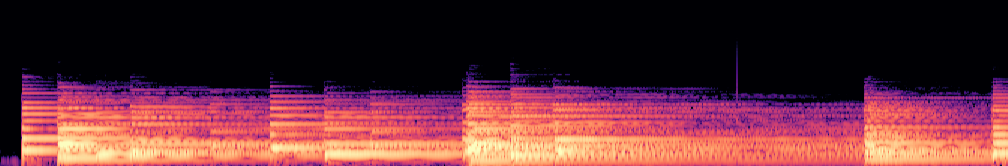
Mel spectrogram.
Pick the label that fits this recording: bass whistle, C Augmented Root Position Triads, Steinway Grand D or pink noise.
Steinway Grand D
